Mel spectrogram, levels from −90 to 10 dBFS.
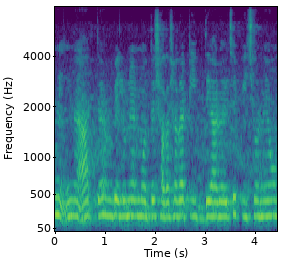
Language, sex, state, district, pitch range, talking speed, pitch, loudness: Bengali, female, Odisha, Malkangiri, 200-210 Hz, 175 wpm, 210 Hz, -14 LUFS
